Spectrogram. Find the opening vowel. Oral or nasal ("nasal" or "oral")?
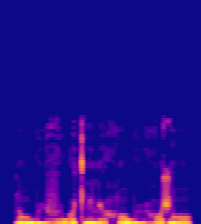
nasal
